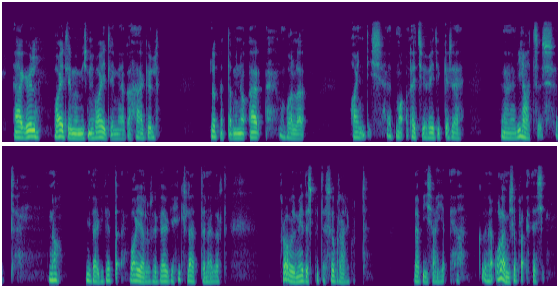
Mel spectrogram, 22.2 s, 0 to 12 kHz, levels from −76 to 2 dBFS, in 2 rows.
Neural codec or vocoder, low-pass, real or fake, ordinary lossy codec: none; 7.2 kHz; real; none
